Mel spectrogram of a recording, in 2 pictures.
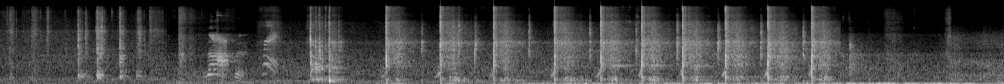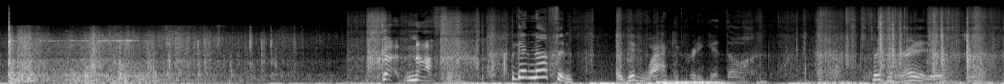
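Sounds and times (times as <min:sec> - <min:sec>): wind rushing: 0:16.4 - 0:18.5.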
